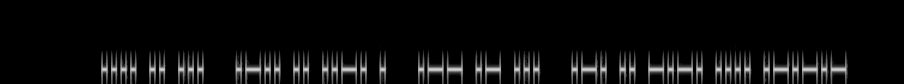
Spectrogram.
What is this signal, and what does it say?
Morse code, heard as a keyed tone, about 25 wpm, 700 Hz. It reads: HIS LIFE WAS RICH.
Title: Sentences from Top 1100 Words 25wpm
